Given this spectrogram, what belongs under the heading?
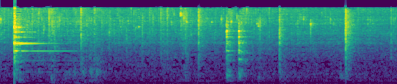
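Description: Garlic and ginger frying in a pan, a quick sharp crackle at the start and then softer sizzling with intermittent stirring clicks and scrapes, close and clear with no talking.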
